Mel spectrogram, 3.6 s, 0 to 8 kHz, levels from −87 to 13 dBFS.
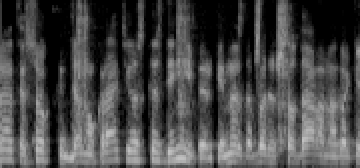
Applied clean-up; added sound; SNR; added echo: none; Tick-tock; 16 dB; none.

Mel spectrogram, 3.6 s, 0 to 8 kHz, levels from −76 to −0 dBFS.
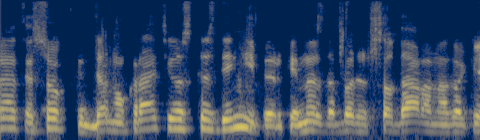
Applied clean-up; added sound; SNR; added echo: neural separator model SepFormer DNS4.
